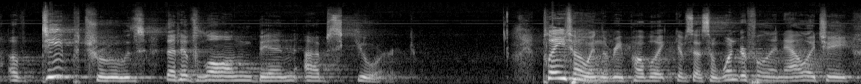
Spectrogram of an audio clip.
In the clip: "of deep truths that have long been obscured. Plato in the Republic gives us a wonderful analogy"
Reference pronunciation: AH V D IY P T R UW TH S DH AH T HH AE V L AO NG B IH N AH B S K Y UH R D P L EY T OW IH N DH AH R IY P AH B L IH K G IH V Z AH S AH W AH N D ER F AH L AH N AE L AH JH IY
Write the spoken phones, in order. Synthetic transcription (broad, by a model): AH V D IY P T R UW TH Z DH AH T HH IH V L AO NG B IH N AH B S K Y UH R D P L EY T OW IH N DH AH R IY P AH B L IH K G IH V Z AH S AH W AH N D ER F L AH N AE L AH JH IY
